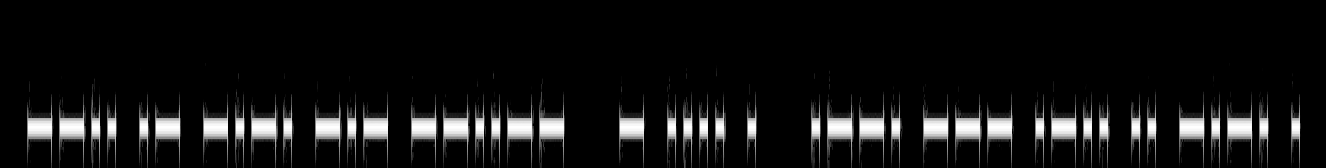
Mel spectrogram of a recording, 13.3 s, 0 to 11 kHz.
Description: Morse code, heard as a keyed tone, about 14 wpm, 700 Hz. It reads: ZACK, THE POLICE
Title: Pangram Challenge v2 - 15wpm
